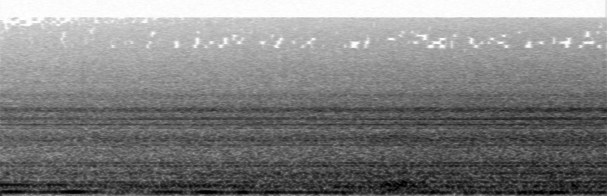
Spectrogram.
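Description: Quiet room tone: a faint steady hiss with a low hum underneath, and no distinct sounds.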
